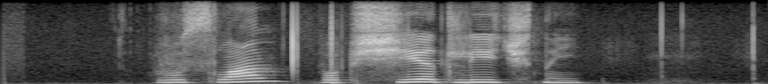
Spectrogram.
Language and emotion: Russian, positive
